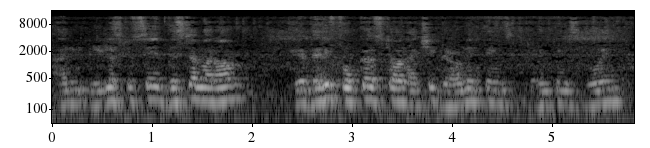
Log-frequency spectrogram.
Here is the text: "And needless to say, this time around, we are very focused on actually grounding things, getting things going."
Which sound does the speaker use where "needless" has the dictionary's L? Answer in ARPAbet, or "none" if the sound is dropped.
none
